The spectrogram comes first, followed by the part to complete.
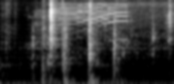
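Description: Instant Pot Lux Mini lid being twisted open and lifted off once the float valve has dropped: a few sharp clicks with a brief high-pitched squeak in the middle.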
